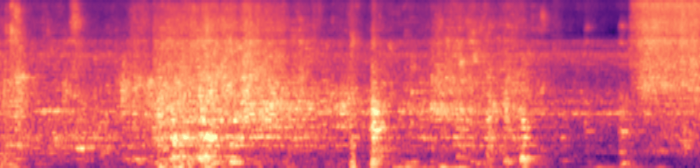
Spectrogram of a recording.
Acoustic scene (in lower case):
restroom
